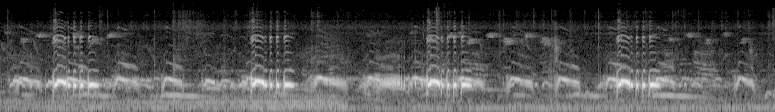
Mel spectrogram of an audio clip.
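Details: Indonesian local zebra dove with a big voice, singing steadily. Its song is used to coax quiet doves into singing. Clipped, staccato coo notes build into a ringing, slightly rising phrase, repeated roughly every three seconds, with soft background hum.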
